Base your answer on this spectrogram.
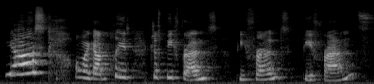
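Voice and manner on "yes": loud, high burst of joy; excited cheer. Real, not acted. Viewer cheering as old friends reunite, thrilled. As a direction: cheer like your team scored.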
